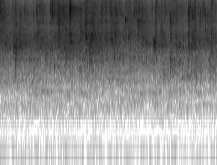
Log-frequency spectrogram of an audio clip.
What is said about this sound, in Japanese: 美容室でもこのように髪を洗っていただくことがありますが、本当に幸せなひとときですわよね。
